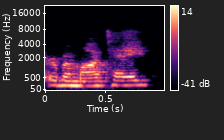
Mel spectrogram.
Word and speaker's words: yerba mate: Yerba mate, Y-E-R-B-A, mate, tart cherry, mango, guava, lemon peel, and beetroot.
